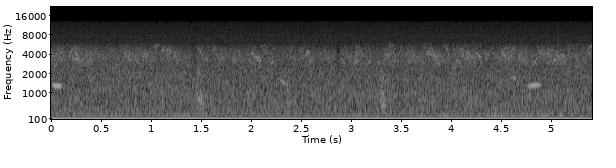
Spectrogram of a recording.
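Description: Many small birds chirping over a steady rushing noise.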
